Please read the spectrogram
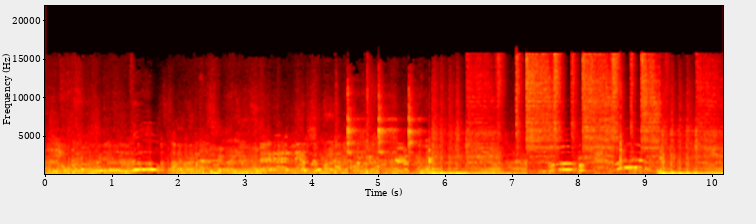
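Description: Live rock band with drum kit, bass guitar and electric guitar starting to play about halfway in, with voices heard over it, in a reverberant club.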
